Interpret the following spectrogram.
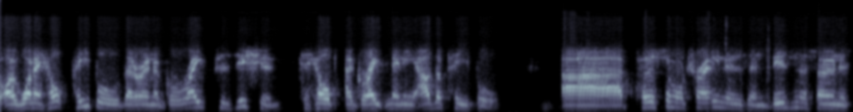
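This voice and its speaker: A gently, softly spoken man with an Australian accent, calling in with a question. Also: on the high side, no echo. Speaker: caller. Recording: tinny phone line.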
